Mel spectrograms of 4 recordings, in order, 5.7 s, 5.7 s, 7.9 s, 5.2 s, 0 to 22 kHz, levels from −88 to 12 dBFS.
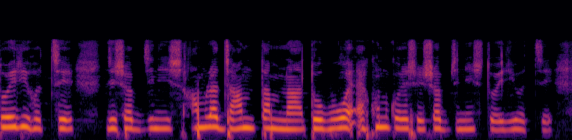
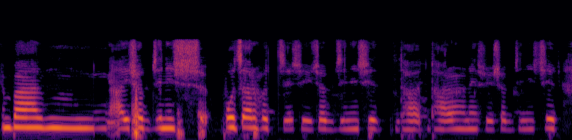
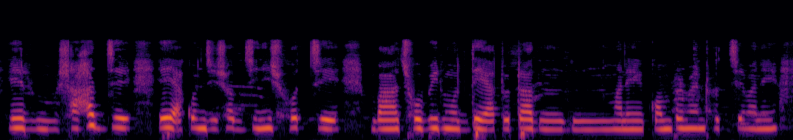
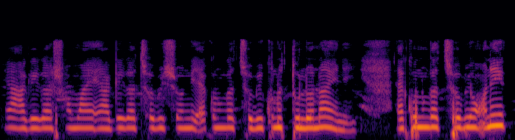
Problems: constant background noise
